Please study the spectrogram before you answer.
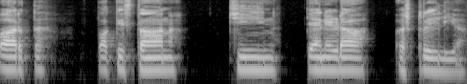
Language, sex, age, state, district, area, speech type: Punjabi, male, 18-30, Punjab, Rupnagar, rural, spontaneous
